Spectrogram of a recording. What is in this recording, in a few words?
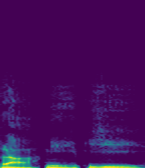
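"raniyi", concatenated syllables; Affixing experiment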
